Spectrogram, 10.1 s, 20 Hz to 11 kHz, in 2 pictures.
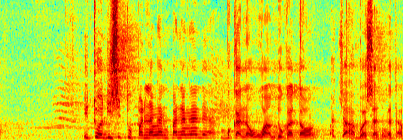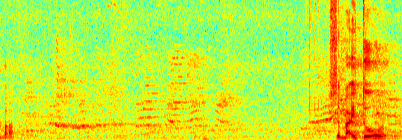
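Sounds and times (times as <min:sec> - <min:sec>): faint high-pitched voices: 0:05.3 - 0:10.0.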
